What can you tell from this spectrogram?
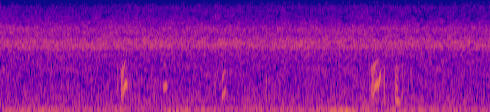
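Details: Female skinny pig, a hairless guinea pig kept as a pet, in a good mood while being stroked; a few short, soft squeaks, some sliding downward, come in two small bursts over a low, steady rumbling background.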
